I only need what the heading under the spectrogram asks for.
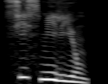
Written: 6000000

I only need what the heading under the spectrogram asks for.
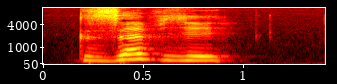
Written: Xavier

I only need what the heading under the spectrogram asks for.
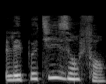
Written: Les petits-enfants

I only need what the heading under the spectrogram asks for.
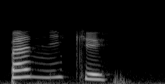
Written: panique

